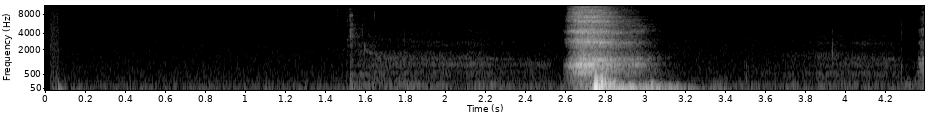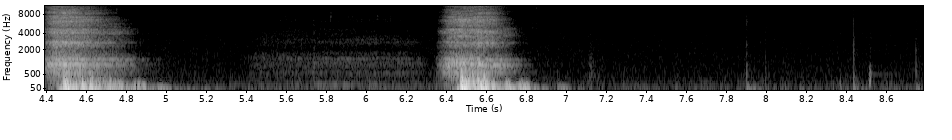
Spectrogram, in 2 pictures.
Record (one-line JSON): {"exhalation_length": "8.8 s", "exhalation_amplitude": 12571, "exhalation_signal_mean_std_ratio": 0.19, "survey_phase": "beta (2021-08-13 to 2022-03-07)", "age": "45-64", "gender": "Female", "wearing_mask": "No", "symptom_none": true, "symptom_onset": "12 days", "smoker_status": "Never smoked", "respiratory_condition_asthma": false, "respiratory_condition_other": false, "recruitment_source": "REACT", "submission_delay": "2 days", "covid_test_result": "Negative", "covid_test_method": "RT-qPCR"}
